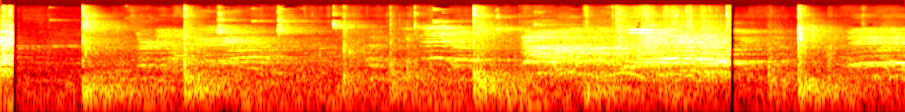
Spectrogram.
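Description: A volleyball is struck with sharp slaps in an echoing gym.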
